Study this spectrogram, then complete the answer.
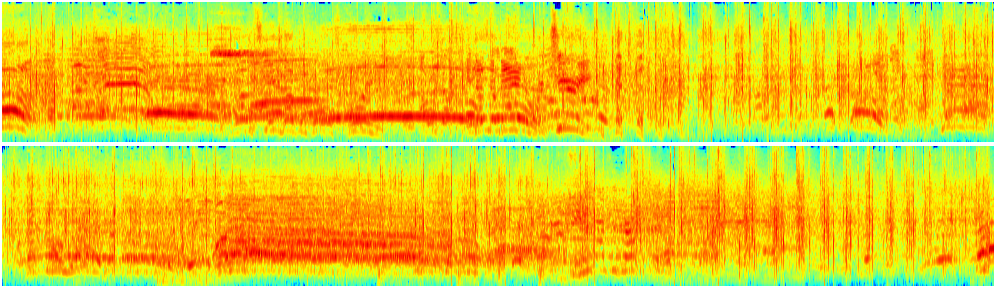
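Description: A crowd of young men cheers and shouts loudly in an echoing gym.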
